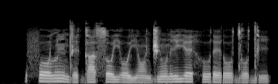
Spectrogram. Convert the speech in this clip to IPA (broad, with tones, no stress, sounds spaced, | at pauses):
f o˦ l ĩ˦˨ d e˨ ɡ a˧ s o˧ j o˨ j ɔ̃˨ d͡ʒ ũ˧ ɾ i˦ j e˦ h u˧ ɾ e˨ ɾ o˧ d o˧ d i˧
